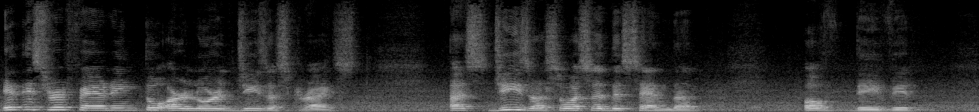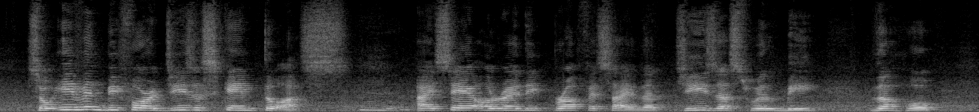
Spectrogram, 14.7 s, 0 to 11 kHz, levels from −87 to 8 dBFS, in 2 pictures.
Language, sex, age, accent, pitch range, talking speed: English, male, 20-39, Filipino, 170-215 Hz, 130 wpm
